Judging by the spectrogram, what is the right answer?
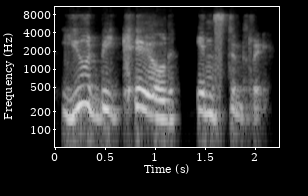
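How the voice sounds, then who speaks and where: An actor playing a condescending authority figure with a patronising manner in a radio play. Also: male voice, high-pitched, animated, a little slow, slightly rough, heavily acted.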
